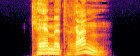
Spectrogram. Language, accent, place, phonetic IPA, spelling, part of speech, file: German, Germany, Berlin, [ˌkɛːmət ˈʁan], kämet ran, verb, De-kämet ran.ogg
- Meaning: second-person plural subjunctive II of rankommen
